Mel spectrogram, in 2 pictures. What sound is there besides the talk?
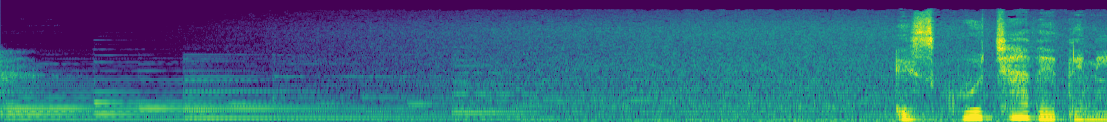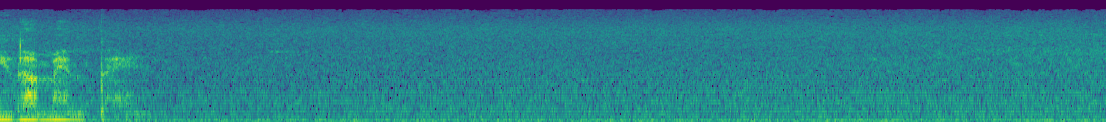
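rushing waterfall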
